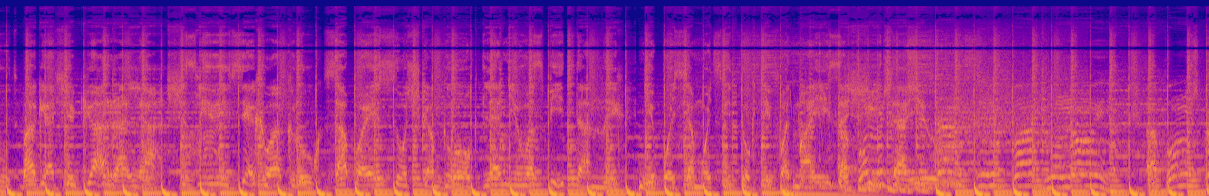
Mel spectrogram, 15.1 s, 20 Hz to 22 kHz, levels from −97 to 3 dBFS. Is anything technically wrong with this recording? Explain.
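Yes. Throughout the clip there is imaging from linear upsampling. The sound fits material at 16 kHz raised to 44.1 kHz by drawing straight lines between samples, a weak filter that dulls the top of the original band and lets a mirrored copy of the spectrum through between 8 kHz and 16 kHz, roughly 25 dB below the signal. It gives a faint metallic shimmer on sibilant and bright sounds. A spectrogram would show a faint reflected band above 8 kHz.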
